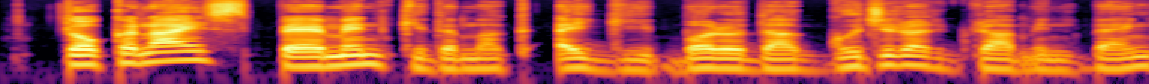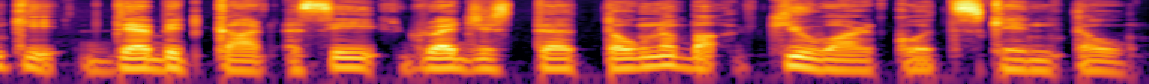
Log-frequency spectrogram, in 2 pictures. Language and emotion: Manipuri, neutral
